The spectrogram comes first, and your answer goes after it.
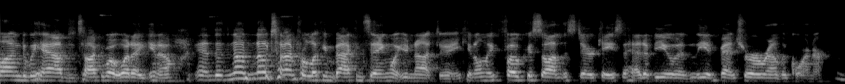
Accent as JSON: {"language": "English", "country": "Canada", "moved": "yes", "lives_now": "New York, United States", "said": "I'm Canadian too"}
